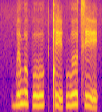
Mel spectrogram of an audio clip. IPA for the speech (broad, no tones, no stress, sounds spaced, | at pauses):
b ə w o p oː k ǃ e | w ɤ t͡s e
